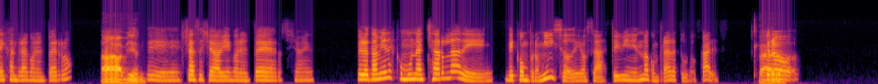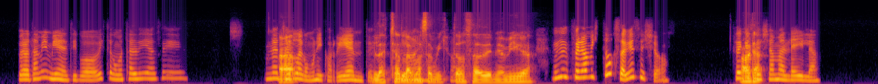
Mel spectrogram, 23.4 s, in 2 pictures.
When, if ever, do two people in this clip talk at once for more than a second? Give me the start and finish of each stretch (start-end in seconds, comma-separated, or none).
16.6-17.9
